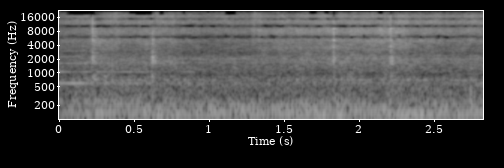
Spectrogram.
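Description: Spice paste and chopped tomato are stirred in a pan, with a continuous moderate sizzle under a low rumbling hum and a few faint scraping taps of the utensil.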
